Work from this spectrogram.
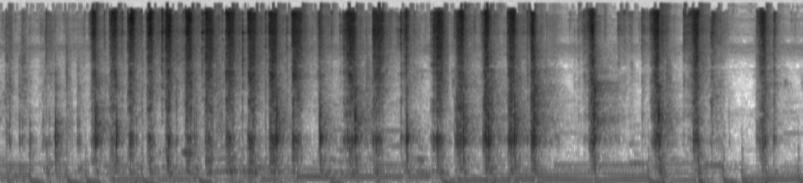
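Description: A knife chops thinly through shallots on a cutting board in a quick, steady run of crisp, close taps, slowing to a few spaced strokes near the end, with no talking.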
